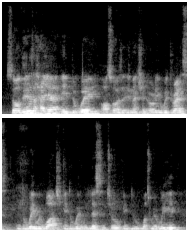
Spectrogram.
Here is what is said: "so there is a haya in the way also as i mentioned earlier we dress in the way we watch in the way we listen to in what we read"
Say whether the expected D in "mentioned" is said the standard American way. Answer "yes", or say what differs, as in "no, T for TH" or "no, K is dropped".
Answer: yes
